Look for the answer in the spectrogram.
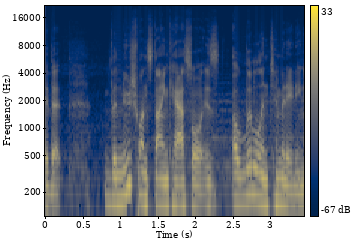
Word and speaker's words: Neuschwanstein: The two drew inspiration from a few castles in Europe, but they received most of their inspiration from Neuschwanstein Castle in Germany. I might not be pronouncing that right. – No, I think you killed that.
